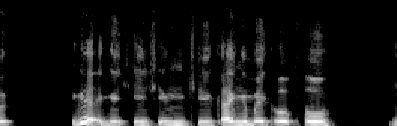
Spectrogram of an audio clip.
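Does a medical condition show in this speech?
Yes: cerebral palsy; wheelchair user.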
